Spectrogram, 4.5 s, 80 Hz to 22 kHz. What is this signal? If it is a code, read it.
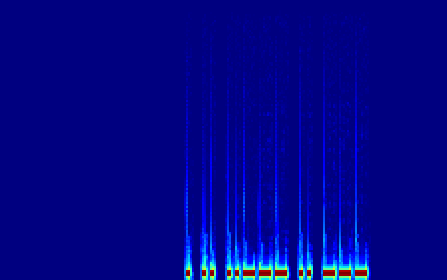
Morse code, heard as a keyed tone, about 30 wpm, 700 Hz. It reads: EI2IO
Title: DXCC-100 Call Signs - 5 Characters - 30wpm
